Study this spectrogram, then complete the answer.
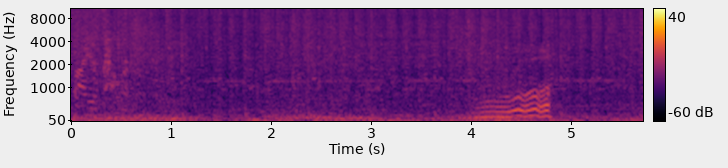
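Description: Rapid video game gunfire and blasts ring out.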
